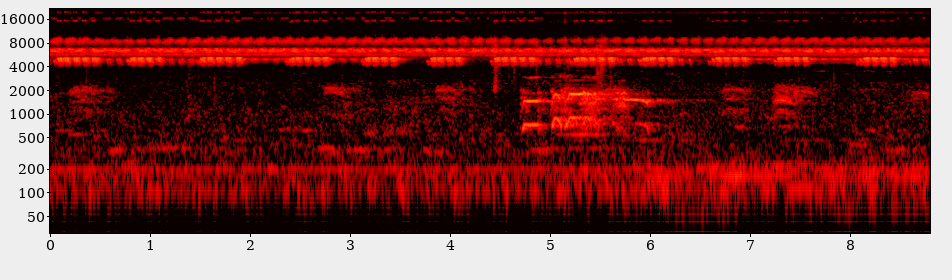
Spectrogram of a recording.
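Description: Night insects keep up a dense, high-pitched chorus of steady trills and pulsing chirps.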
